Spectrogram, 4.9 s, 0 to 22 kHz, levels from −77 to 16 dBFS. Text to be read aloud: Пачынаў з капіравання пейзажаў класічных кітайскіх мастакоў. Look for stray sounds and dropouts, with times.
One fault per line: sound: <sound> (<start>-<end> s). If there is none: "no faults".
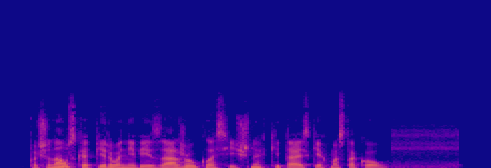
no faults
